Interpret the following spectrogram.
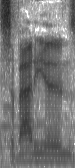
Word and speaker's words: Sabbateans: Then, yet again, I found a million different pronunciations. Well, not a million, 3, 4, 5. Sabbateans, Sabbatians. I'm gonna stick with Sabbateans, or whatever comes out of my mouth, no offense.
